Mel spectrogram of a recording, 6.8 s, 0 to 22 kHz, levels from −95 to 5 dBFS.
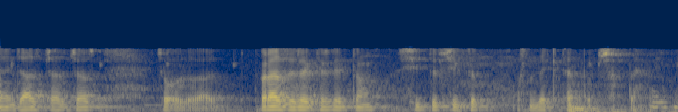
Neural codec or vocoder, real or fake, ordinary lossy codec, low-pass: codec, 16 kHz, 16 kbps, FunCodec, trained on Chinese and English, 50 frames a second; fake; none; 3.6 kHz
